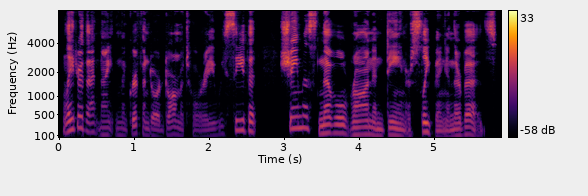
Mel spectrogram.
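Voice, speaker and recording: A male narrator reads scripted audio drama scenes at a medium pitch. The sound is dry, with no room around the voice. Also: very animated, a little fast, fairly bright tone, dry recording.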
